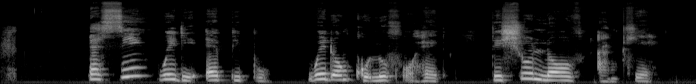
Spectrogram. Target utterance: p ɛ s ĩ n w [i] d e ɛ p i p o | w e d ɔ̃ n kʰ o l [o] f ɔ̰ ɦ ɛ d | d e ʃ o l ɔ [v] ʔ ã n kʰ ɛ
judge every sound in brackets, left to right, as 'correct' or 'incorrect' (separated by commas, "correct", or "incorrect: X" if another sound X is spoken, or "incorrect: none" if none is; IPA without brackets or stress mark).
incorrect: e, correct, correct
